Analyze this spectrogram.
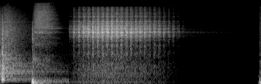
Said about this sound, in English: You might not think it's hysterical or funny when a snake hisses at you. When a snake feels threatened or scared, it sticks out its tongue and makes that hissing sound. That's the way a snake says, "Back it up, buddy."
